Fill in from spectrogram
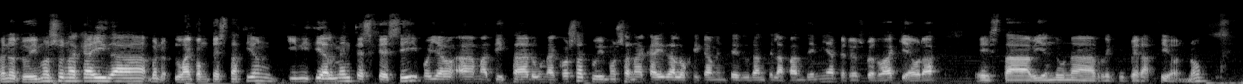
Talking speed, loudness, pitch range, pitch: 165 wpm, -19 LUFS, 110-150 Hz, 120 Hz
